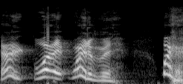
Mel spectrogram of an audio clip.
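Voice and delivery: very high, loud, belted hollering. Showing another speaker an impression being practiced: John C. Reilly impression. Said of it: "kind of in here".

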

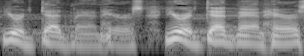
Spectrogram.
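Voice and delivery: hushed half-whisper, very close, repeated. Retelling a threat half-whispered in the ear on the bus: imitating a half-whisper. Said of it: "he's whispering in my ear".

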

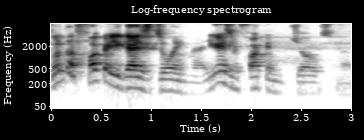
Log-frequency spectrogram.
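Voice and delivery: ordinary talk

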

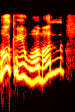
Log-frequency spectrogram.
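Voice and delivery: put-on dramatic yell, very high and loud. Comparing two movies, quoting an actor's line: imitating Donald Pleasence's dramatic yell. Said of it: "dramatically s-, yells at one point".

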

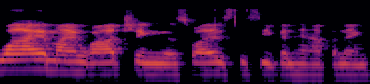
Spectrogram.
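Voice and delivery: normal talking voice

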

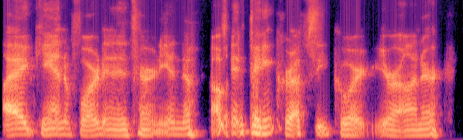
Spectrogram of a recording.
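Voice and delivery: normal talking voice

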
